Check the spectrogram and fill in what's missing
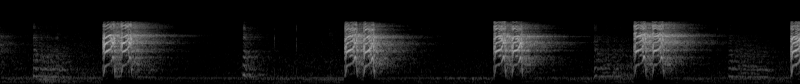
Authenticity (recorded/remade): recorded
